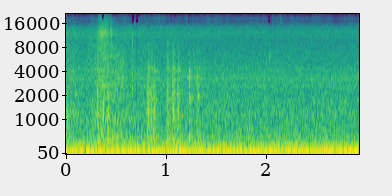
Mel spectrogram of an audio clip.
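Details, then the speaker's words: Second-hand ballast on a 400W high pressure sodium lamp: quiet, steady low mains hum, no harsh buzz; acceptable hum unlike another overloaded-sounding ballast, though the igniter is suspected shot. "that's a much more acceptable hum level but I reckon that ignit his shot no longer ignoring anything with that"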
